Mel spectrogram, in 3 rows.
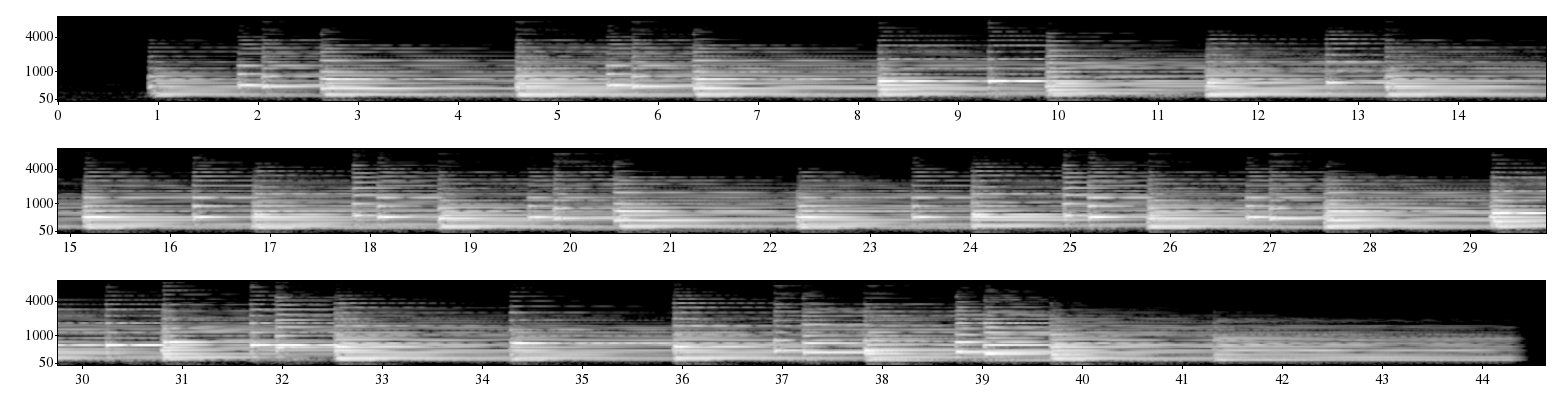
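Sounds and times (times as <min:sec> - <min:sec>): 
Christmas carol melody for beginners: 0:00.9 - 0:44.5.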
